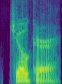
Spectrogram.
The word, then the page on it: joker: American English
